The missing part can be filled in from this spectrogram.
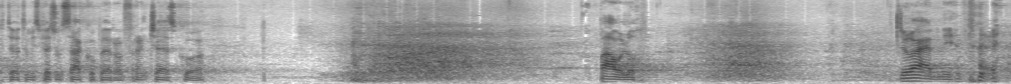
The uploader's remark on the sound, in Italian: tratto dalle serate #improv registrate presso l’università Statale di Milano, il Politecnico di Milano, l’Università Alma Mater di Bologna e l’Università di Padova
